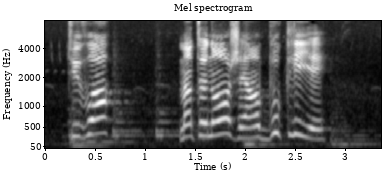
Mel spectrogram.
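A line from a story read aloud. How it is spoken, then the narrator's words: Dragon sneering harder. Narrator (French): Le dragon ricana de plus belle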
